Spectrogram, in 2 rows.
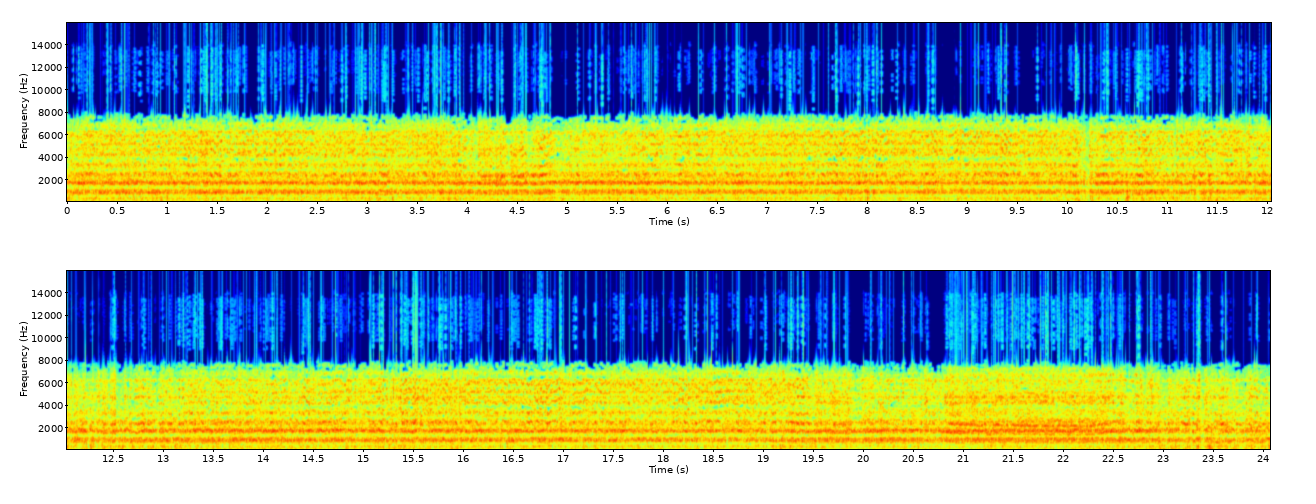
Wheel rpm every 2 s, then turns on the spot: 230, 230, 230, 230, 240, 230, 230, 230, 240, 230, 220, 220.
none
